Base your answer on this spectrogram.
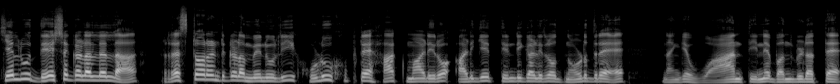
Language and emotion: Kannada, disgusted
